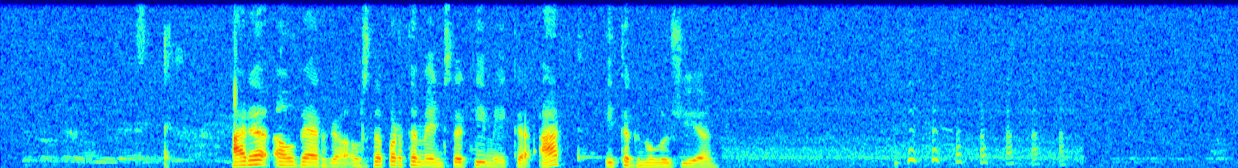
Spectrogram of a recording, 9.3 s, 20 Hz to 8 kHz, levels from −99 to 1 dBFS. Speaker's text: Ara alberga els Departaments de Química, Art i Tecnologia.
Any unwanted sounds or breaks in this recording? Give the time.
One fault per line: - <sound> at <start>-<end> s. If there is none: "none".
- laugh at 6.5-8.1 s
